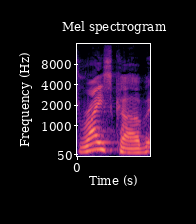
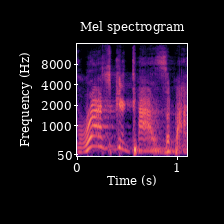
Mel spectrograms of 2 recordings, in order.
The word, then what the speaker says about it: Rajskub: And it's pronounced rice cub instead of Rajskazba.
